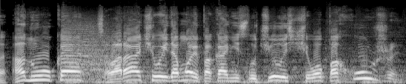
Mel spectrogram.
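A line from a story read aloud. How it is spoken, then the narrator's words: Woman shouting. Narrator (Russian): крикнула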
